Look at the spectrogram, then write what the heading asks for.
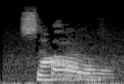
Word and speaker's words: Sağ ol: Skemi, do you remember the G with the crown? You make it longer, right? Okay, silent. It to be silent. And make the vowel before longer, so like Saul. Sağ ol.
